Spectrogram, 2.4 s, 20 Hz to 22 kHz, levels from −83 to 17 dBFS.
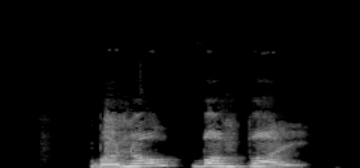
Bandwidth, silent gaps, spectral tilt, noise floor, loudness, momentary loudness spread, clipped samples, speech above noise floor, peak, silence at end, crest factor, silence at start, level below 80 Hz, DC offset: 7.6 kHz; none; -3.5 dB/octave; -74 dBFS; -14 LUFS; 10 LU; under 0.1%; 61 dB; -2 dBFS; 0.4 s; 14 dB; 0.6 s; -66 dBFS; under 0.1%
